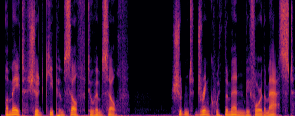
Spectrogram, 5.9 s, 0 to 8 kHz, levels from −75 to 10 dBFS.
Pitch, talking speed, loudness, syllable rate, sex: 95 Hz, 140 wpm, -18 LUFS, 3.9 syllables/s, male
